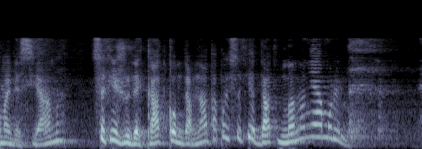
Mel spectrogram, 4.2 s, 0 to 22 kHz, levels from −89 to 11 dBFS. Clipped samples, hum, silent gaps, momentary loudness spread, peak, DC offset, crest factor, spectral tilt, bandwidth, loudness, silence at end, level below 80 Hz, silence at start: under 0.1%; none; none; 13 LU; -4 dBFS; under 0.1%; 18 dB; -7 dB/octave; 8 kHz; -21 LUFS; 0.4 s; -60 dBFS; 0 s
